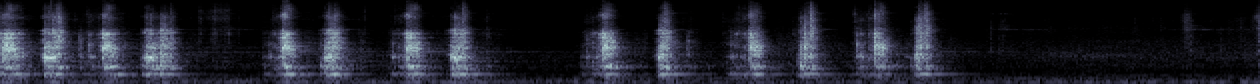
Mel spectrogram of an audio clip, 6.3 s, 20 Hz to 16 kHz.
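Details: Citroen C4 Picasso, noise heard when pulling away and changing gears: rhythmic dry scraping about three a second from the exhaust pipe rubbing the underbody because its vibration-absorbing mounting pads had come loose; refitting them silenced it.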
